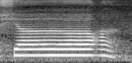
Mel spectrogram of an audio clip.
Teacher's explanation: Panjang mad wajib mutasil adalah 5 harokat.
